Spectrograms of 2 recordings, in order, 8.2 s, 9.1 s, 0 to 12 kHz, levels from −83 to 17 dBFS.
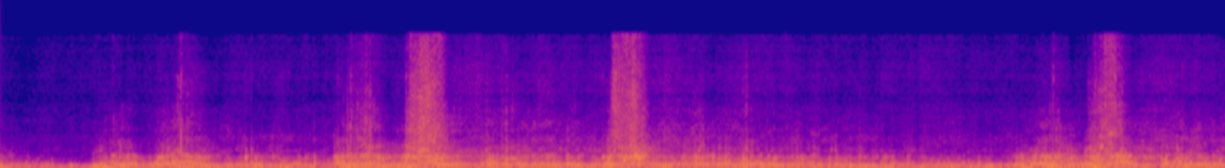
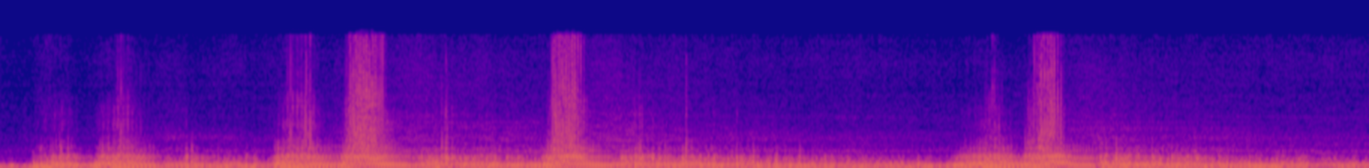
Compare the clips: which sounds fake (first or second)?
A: first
